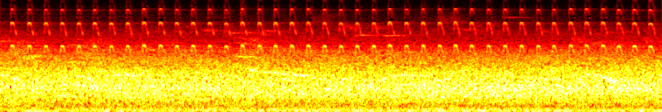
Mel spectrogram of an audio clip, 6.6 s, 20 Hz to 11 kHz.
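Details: Great spotted woodpeckers feeding their chicks in Thurrock woods on 20 May 2014: a steady, unbroken chattering din of rapid high ticks repeated several times a second, kept up without pause.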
